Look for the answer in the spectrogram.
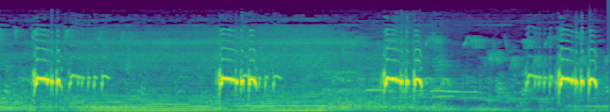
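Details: Local zebra dove singing loudly, meant to coax silent, reluctant birds into song: four phrases, each a quick stuttering burst of coos trailing into a lower purring roll, spaced nearly three seconds apart, with faint distant cooing between.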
